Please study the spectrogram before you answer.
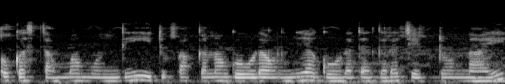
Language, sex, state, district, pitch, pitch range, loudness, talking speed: Telugu, female, Andhra Pradesh, Krishna, 165 Hz, 160-170 Hz, -19 LUFS, 130 wpm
